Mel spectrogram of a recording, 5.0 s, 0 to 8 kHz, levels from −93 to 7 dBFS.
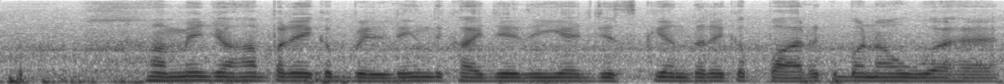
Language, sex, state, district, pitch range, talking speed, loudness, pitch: Hindi, male, Punjab, Pathankot, 120-130 Hz, 190 wpm, -16 LUFS, 125 Hz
